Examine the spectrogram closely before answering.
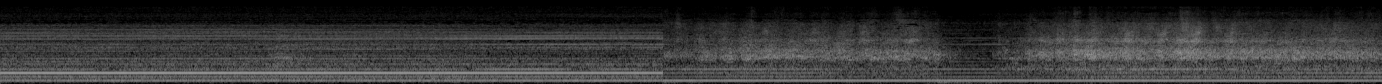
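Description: Steady electrical hum with several high whining tones, from a powered-up electric four-wheel independent steering test vehicle. About seven seconds in, one tone drops out and a hissing, rushing noise comes in, rising and falling.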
